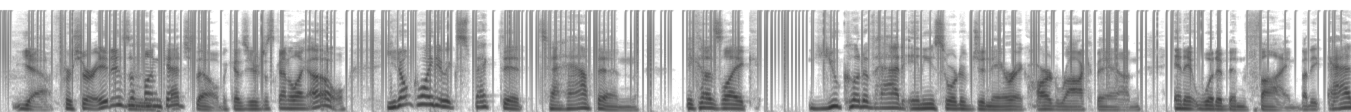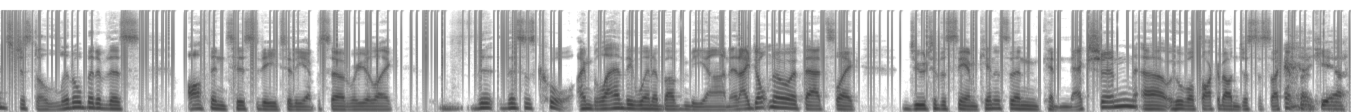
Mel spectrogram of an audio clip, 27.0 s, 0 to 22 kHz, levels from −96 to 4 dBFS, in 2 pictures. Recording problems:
crackle, like an old record; loud; 6 dB below the speech

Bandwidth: 14.5 kHz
